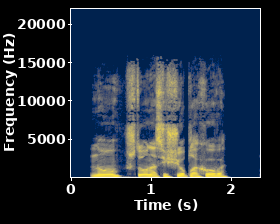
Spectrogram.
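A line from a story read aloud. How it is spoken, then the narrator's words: Gloomy inquiry. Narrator (Russian): мрачно осведомился усевшийся рядом майор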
